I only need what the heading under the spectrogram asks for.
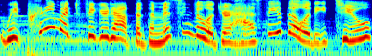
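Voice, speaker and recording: An extremely high, squeaky put-on character voice at a very fast pace, with clear music in the background. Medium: machinima. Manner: excitable, fast, exclamatory.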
